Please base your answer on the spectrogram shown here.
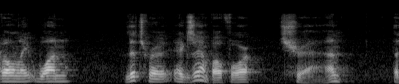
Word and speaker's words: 犬: This character is pronounced third tone, 犬, 犬, and is a radical that will enter into many future characters.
